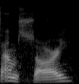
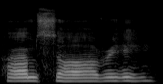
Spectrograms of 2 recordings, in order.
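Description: First: Said in the usual way. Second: Very slow, droning, stretched-out sorry; mock apology. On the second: Man mocking his habit of constant apologizing, droning mock apology. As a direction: draw each syllable out on a held note.

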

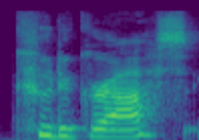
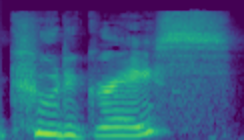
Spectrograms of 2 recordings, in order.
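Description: First: "coup de grace" ending in GRAHSS; broad ah in "grace"; alternative pronunciation. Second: "coup de grace" ending like English GRACE; long ay in "grace"; playful mispronunciation. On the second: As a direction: say "coup de grace" as koo-duh-GRAYSS, slowly. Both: Shown as a demonstration. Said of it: "as it were".

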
